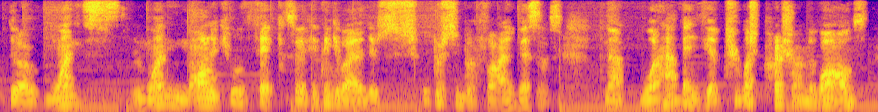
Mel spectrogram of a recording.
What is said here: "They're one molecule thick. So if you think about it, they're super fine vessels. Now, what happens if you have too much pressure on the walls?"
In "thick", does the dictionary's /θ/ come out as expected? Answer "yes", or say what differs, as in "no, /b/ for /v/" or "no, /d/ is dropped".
yes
